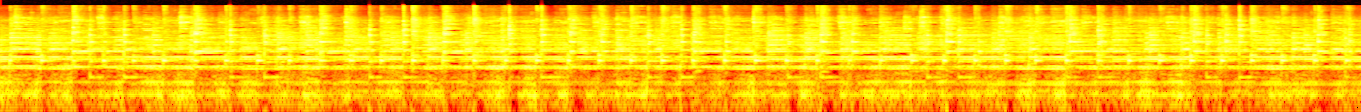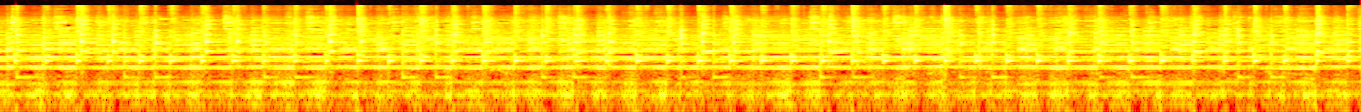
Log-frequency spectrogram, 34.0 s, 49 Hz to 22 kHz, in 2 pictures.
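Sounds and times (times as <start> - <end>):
bells ringing: 0.0 - 34.0
cymbals struck rapidly: 0.0 - 34.0
drums struck rapidly: 0.0 - 34.0.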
